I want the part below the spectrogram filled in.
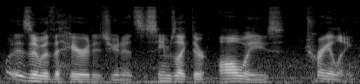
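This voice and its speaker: A man's voice: medium pitch, brisk, a bit bright, a little hiss or hum. A man hosting a casual live stream outdoors beside railroad tracks, chatting offhand and answering viewer questions.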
